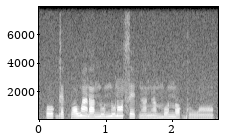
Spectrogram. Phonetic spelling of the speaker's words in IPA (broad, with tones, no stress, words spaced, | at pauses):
o˦ɡɛ˧ ɡ͡bɔ˦wã˦˨ɾa˧ nu˧nu˦ɾɔ̃˦se˦˨ ɡã˨˦ɡã˧ mo˦ nɔ˧ɡu˨wɔ̃˧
